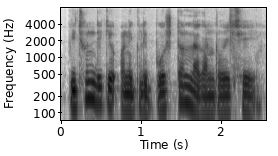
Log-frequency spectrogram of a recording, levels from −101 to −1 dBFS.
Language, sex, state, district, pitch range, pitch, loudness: Bengali, male, West Bengal, Cooch Behar, 105-135 Hz, 115 Hz, -15 LUFS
